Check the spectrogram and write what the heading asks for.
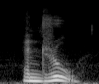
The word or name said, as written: huzur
